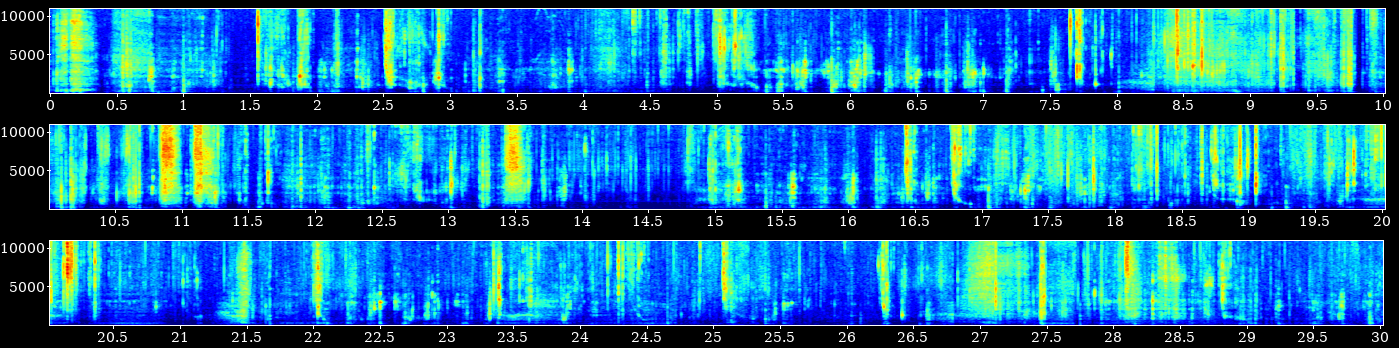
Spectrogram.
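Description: Close-miked eating sounds: crab in its shell being bitten, crunched and chewed, with many irregular crackles and clicks.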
